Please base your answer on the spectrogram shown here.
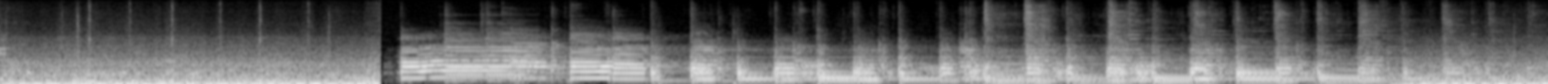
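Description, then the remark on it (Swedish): A steady low rumble and road hiss from inside a moving car on the way to the Jord och Skog fair in Ljusdal fills the opening seconds, gives way to a bright electronic musical jingle, then the cabin drone returns at the end. No one speaks. “Sitter jag i bilen här och har min sambo med mig”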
